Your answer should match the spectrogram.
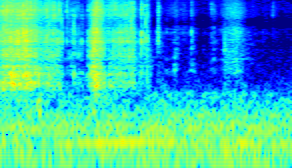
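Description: Handling noise close to the microphone: a crunchy rustle at the start, a short sharp scrape under a second in, then softer rustling over a faint low hum.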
